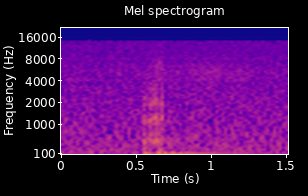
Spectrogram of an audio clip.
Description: The cough starts to get scary around 2 minute 20 seconds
